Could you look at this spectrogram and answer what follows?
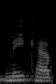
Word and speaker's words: Micah: So he's Gavriel Mika, and we named him Mika because that is how the Papuans pronounce Micah, as of the book of Micah in the Bible.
